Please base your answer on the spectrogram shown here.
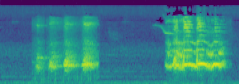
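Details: Fox mating-season sounds: three quick hoarse barks in a row, a pause of about a second, then one longer, rough, drawn-out scream.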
